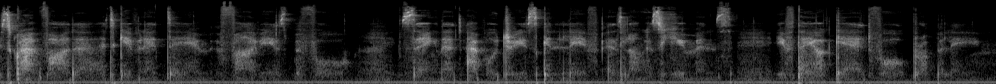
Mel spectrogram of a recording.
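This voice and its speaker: Whispering at a fairly slow pace, a woman uses a soothing tone with big swings in loudness, over noticeable background noise. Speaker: ASMR artist. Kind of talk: bedtime story reading. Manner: whispered, slow, soothing.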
